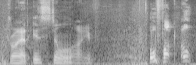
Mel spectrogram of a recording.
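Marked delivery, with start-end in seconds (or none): 2.2-2.9 sudden high startled curse; real startled cry; startled yelp. Real, not acted. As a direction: jump at the shock. Sudden danger in game.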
